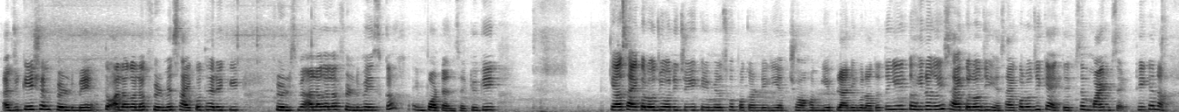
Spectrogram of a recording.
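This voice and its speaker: Woman teacher explaining things step by step, fairly high voice, roomy echo, faint hiss behind. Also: steady tone, brisk, a little mellow. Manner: explains step by step, often asking "ठीक है ना". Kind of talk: lecture to teacher-training students.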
